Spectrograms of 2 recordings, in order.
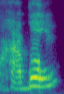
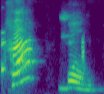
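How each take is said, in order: First: The stress is on the second syllable. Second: The stress is on the first syllable. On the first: The speaker calls it right. "yo digo jabón" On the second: The speaker calls it wrong. "más no digo jabón"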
